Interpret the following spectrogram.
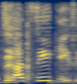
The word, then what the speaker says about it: tzatziki: Oh, yes, tzatziki. So this is homemade. How do you say it? Tzatziki. Tzatziki, okay. Yeah, it starts with a TS, so that's complicated.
